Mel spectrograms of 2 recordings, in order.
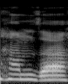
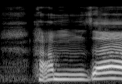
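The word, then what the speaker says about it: همزة: হামজা হলকের শুরু হতে শক্তভাবে আদায় হবে, নইলে আইন অথবা ইয়া অক্ষর আদায় হয়ে পড়া হারাম হয়ে যাবে।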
